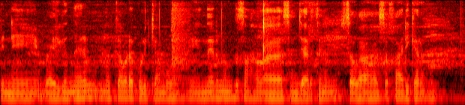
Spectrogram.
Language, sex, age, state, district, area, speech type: Malayalam, male, 18-30, Kerala, Kozhikode, rural, spontaneous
